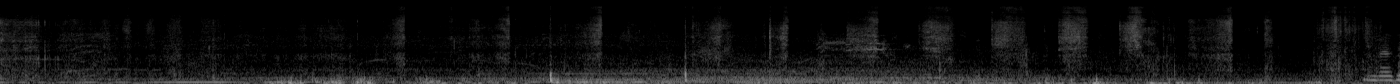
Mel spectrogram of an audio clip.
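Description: Steel trowel scraping and smoothing the wet surface of a concrete slab in repeated short strokes, about two a second in the second half.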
